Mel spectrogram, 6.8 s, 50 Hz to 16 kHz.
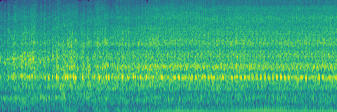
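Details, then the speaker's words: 1993 Ford F-250 XLT 7.3L IDI diesel, sat about a year, weak battery: heavy, uneven, lumpy idle with shaking. Owner thinks it's out of time and suspects the injection pump needs replacing (injectors previously replaced). "it's out of time hear it sounds funny it's out of time you guys agree you think it's out of time"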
